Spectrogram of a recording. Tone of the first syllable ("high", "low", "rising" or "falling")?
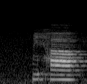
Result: low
